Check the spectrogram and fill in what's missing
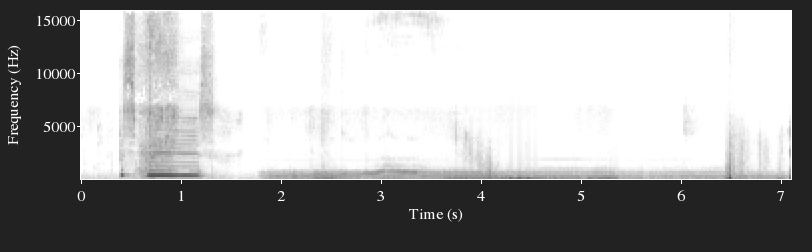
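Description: An angry cat gives a sharp yowl and then a low, rumbling growl that drones on steadily for several seconds up close, ending with a brief thump.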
